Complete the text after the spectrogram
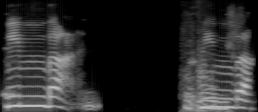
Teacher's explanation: Jadi berubah ya untuk bunyi atau huruf nun tadi atau tanwin ini berubah bunyinya menjadi mim ya. Dan dibaca dengan gunnah, ditahan ya. Ditahan, digunnah atau didengungkan 2 harokat ya. · Jadi cara bacanya, bunyi nun atau tanwin tadi ini diubah menjadi suara atau bunyi mim ya. Jadi berubah ya untuk bunyi atau huruf nun tadi atau tanwin ini berubah bunyinya menjadi mim ya. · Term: iqlab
